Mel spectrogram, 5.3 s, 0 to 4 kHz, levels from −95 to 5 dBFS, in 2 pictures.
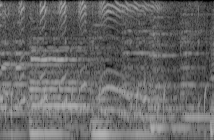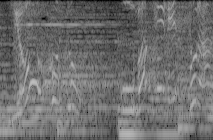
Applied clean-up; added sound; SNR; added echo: none; none; none; none.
